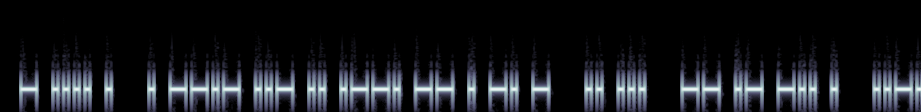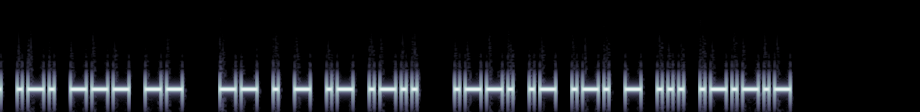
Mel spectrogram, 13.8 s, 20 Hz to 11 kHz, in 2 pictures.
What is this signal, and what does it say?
Morse code, heard as a keyed tone, about 32 wpm, 700 Hz. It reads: THE EQUIPMENT IS MADE FROM METAL PARTS.
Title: Sentences from Top 1000 Words - Review Part 6 - 30wpm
